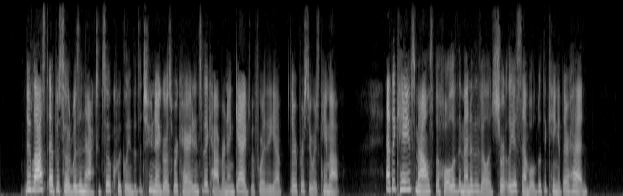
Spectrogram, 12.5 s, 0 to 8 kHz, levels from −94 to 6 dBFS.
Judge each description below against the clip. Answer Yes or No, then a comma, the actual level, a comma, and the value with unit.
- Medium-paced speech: No, fast, 210 wpm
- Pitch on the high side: Yes, high, 225 Hz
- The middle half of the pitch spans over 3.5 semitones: No, average, 2.9 semitones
